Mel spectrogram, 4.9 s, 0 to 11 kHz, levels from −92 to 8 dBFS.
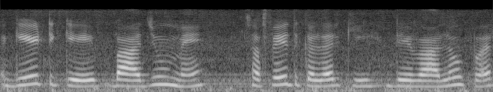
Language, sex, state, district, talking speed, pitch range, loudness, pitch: Hindi, female, Madhya Pradesh, Dhar, 120 wpm, 215-265 Hz, -16 LUFS, 230 Hz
